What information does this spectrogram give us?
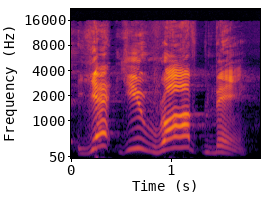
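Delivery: slow, grave accusation as God; God accusing. Acted. God confronting his people, slow and grave. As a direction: let God's charge land slowly. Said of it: "And God says".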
